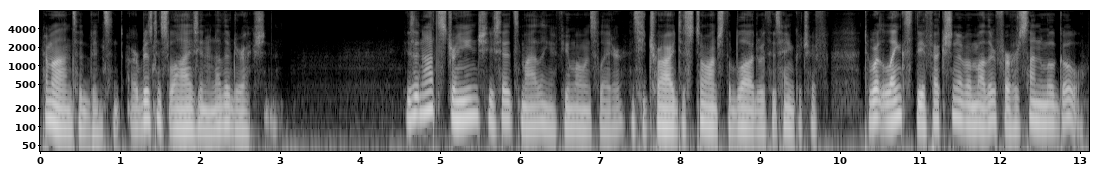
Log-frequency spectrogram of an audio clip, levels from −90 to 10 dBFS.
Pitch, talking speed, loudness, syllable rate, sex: 105 Hz, 200 wpm, -19 LUFS, 5.5 syllables/s, male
